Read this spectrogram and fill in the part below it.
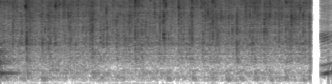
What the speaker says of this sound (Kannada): ಪನ್ನೀರ್ನ ಈ ಥರ ಸ್ವಲ್ಪ ಗೀ ಒಳಗೆ ಫ್ರೈ ಮಾಡ್ಕೊತೀನಿ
